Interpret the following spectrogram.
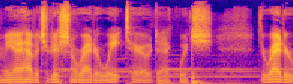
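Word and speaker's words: Rider-Waite: other decks around me I have a traditional ryer weight Tarot deck which the ryer weight ryer weight Tarot deck is the is the way it's pronounced is the oldest not the oldest there's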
